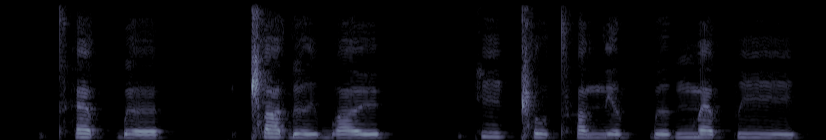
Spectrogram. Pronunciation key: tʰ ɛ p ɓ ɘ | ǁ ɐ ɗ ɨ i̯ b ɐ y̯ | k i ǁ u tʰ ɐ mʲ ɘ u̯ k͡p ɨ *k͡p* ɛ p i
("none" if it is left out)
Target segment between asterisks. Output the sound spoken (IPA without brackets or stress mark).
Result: ŋ͡m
